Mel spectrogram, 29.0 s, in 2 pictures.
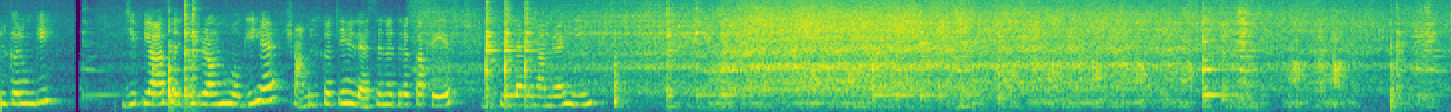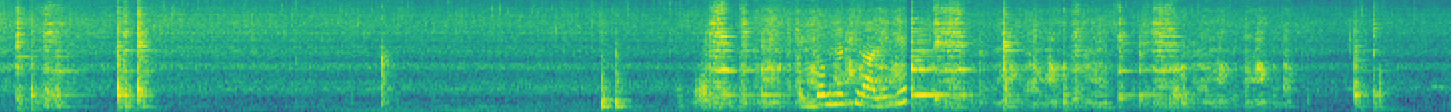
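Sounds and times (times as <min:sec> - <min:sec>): onions sizzling in hot fat: 0:00.0 - 0:29.0
spoon scraping and knocking pan: 0:00.8 - 0:02.2, 0:04.8 - 0:16.1, 0:20.5 - 0:28.4.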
